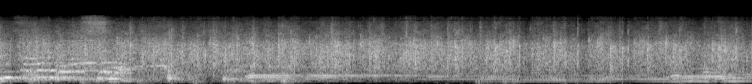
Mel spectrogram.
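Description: A church congregation in Yopougon claps in loud, dense, continuous applause throughout, with a sustained musical tone ringing underneath and a few voices mixed in.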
